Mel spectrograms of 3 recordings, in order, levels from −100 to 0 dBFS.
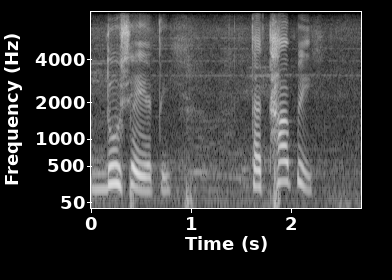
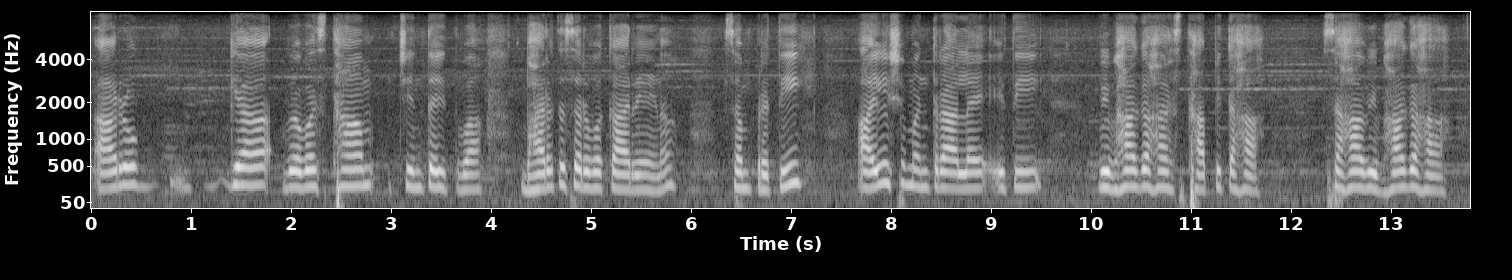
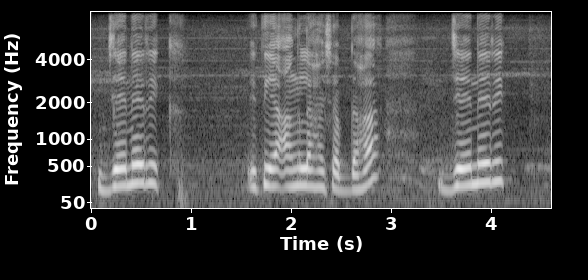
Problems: constant background noise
